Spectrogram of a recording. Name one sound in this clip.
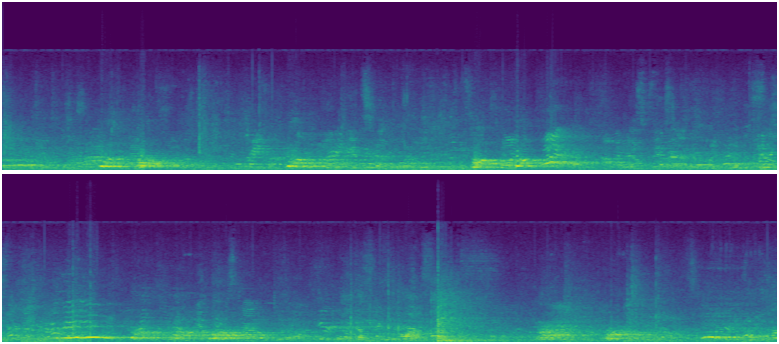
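A woman calls out short commands with animation across a large echoing hall.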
